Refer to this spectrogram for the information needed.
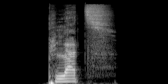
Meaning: singular imperative of platzen
- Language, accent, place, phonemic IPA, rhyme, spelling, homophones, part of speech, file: German, Germany, Berlin, /plats/, -ats, platz, Platts / Platz, verb, De-platz.ogg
